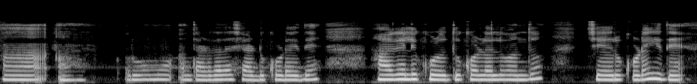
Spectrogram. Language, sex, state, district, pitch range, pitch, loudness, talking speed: Kannada, female, Karnataka, Bidar, 210-225 Hz, 215 Hz, -16 LUFS, 120 wpm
